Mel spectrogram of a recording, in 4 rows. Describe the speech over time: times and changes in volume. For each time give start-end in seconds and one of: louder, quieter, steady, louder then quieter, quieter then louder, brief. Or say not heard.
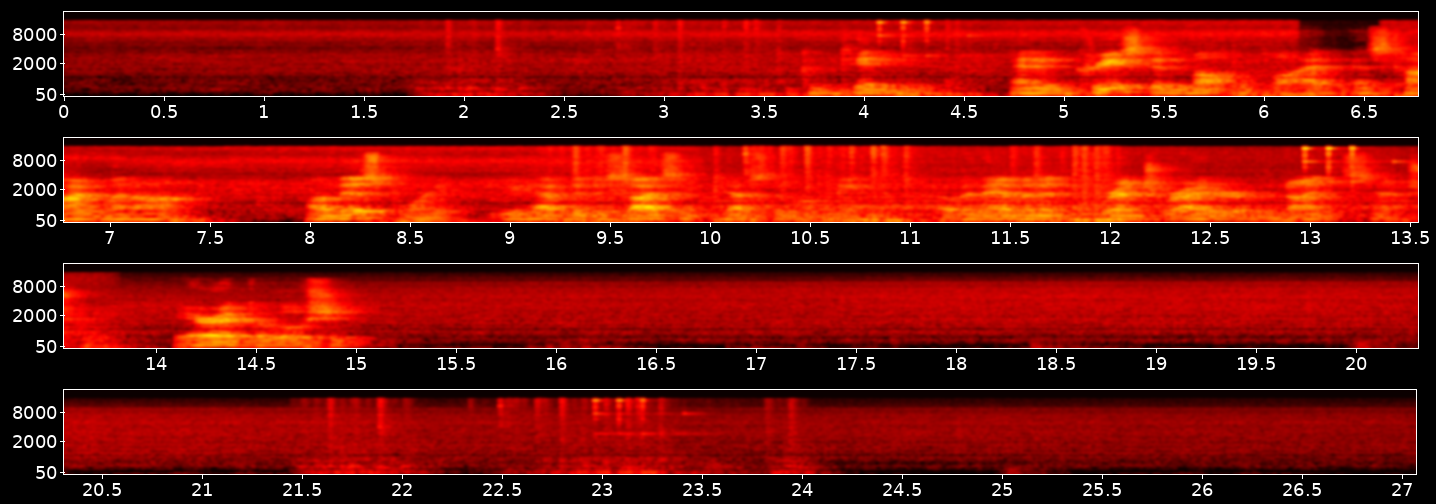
3.6-14.9 steady.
